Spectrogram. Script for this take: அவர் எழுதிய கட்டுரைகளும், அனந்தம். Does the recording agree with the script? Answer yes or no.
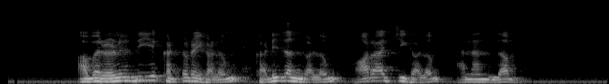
no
